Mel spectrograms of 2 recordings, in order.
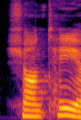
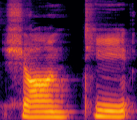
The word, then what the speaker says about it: Chauntea: is just me but I always pronounced Shante ohh Shante we're in fact the proper pronunciation is Sean T up don't be surprised if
